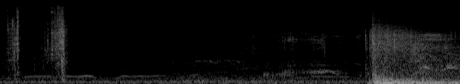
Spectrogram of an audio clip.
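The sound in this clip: Revolver and sawn-off shotgun fire in a zombie video game: two sharp shots crack near the start, a quiet stretch follows, then a heavier, louder blast lands and rumbles on to the end.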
